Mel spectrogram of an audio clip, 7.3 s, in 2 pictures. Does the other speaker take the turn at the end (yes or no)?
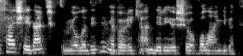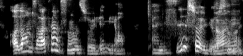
yes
